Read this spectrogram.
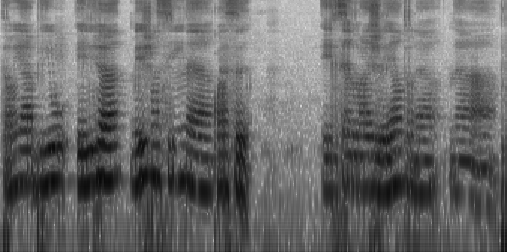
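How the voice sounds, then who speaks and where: Woman teacher, mellow tone, chatty explainer who keeps checking in. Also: low voice, fairly even intonation, a little slow. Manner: conversational, checks in with listener often. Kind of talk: casual explanatory talk.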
